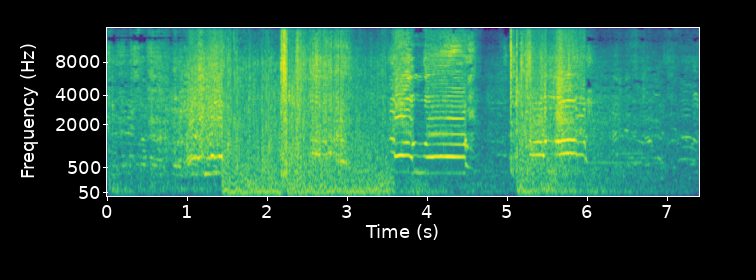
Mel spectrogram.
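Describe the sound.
Explosion from the shelling of al-Karam tower near al-Shifa hospital: a heavy, deep boom swells into a loud sustained rumbling roar, with shouting voices rising above it.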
